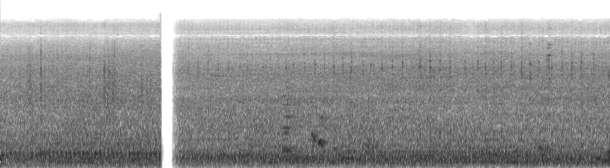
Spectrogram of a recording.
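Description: Road traffic with vehicle engines running, a steady hum and rumble that cuts out completely for an instant a little under two seconds in.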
